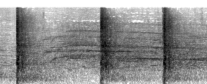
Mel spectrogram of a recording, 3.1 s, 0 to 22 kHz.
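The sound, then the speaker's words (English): Three gunshots fired point blank, each a sharp, loud crack with a brief ringing tail, spaced unevenly about a second apart over a steady low background noise. “Chalino shoots Chapo Perez 3 times point blank.”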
